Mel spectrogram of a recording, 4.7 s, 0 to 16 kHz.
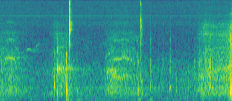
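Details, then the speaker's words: Train Tech RL1 DCC relay controller, mic held close: a few sharp, light clicks about a second apart as the relay switches on throw commands, working normally. "So I'll send a throw command, and you can hear that clicked and clicked again. I'll just put the mic by it so you can hear. So that's the relay working."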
